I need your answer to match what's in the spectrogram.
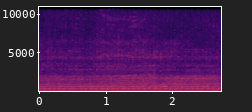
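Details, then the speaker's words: Small excavator diesel engine, restarted after sitting neglected, with steady even idle clatter and a smooth low rumble, no knocks or stumbles. The engine sounds healthy, but the throttle and hydraulics don't work, possibly due to a safety switch. "throttle don't work but man the engine sounds good dude"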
